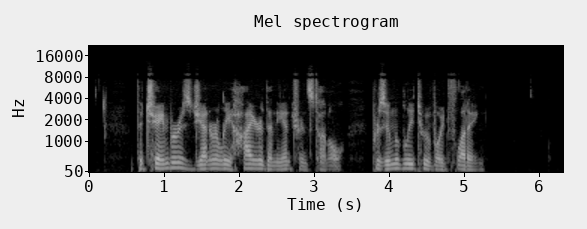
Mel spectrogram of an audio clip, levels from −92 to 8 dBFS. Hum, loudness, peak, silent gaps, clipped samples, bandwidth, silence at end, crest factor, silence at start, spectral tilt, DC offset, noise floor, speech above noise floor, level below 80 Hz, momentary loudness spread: none; -29 LUFS; -8 dBFS; none; under 0.1%; 11 kHz; 1.1 s; 24 dB; 0.15 s; -2.5 dB/octave; under 0.1%; -88 dBFS; 57 dB; -72 dBFS; 14 LU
